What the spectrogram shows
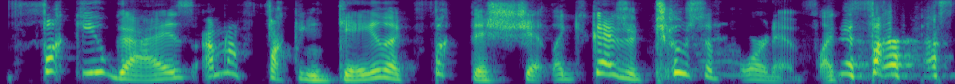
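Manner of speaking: acted angry, offended rant with swooping pitch. Telling how they reacted to overly supportive people, retelling an offended outburst. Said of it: "And then I got like offended".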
